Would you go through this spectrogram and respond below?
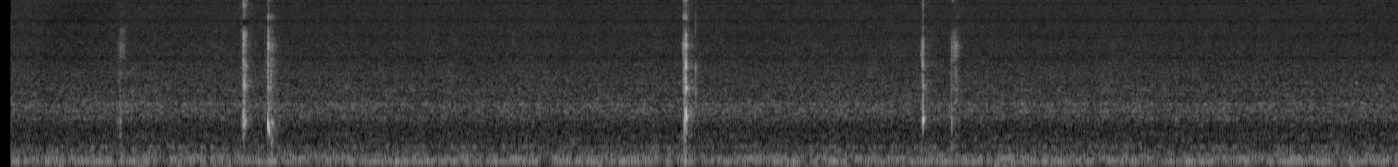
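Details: Several short, sharp hiccups, some in quick pairs, against quiet room noise; ordinary hiccups.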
